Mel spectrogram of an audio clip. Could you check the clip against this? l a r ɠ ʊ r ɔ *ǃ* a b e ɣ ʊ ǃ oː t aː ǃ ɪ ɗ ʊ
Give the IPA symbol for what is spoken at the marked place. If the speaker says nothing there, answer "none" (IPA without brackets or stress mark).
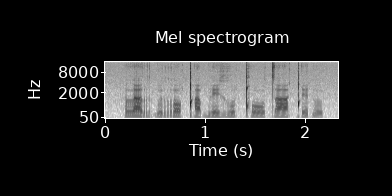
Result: ǃ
